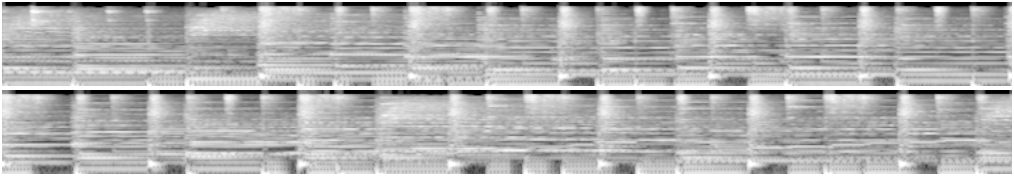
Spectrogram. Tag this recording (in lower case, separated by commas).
music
